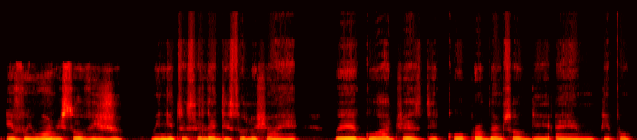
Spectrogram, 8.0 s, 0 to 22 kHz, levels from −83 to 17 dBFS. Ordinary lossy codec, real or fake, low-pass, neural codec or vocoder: Opus, 24 kbps; real; 19.8 kHz; none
